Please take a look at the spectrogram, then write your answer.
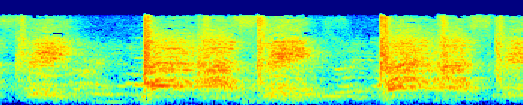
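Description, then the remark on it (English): A crowd of protesters at a Budget Committee public hearing chants loudly in unison after people waiting to speak were told they could no longer sign up, with strong rhythmic bursts of shouted voices recurring roughly every second over a steady roar of crowd noise. “Those chants eventually died down.”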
